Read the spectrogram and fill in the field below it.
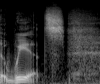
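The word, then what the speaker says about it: Wirtz: you know, we've seen with Florian Wetsz, uh, which is actually the the correct way to pronounce it. I was in Holland at the weekend and some German lads told me it's Wetsz.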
